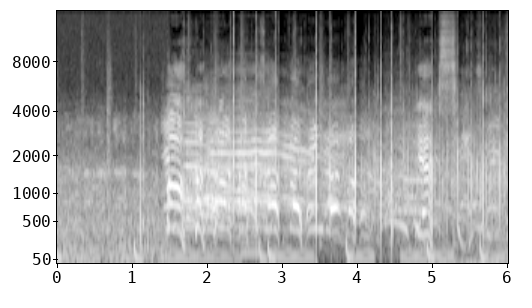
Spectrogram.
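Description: A group of cricket fielders shouting and cheering together, starting about a second and a half in, as the hat-trick wicket falls.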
